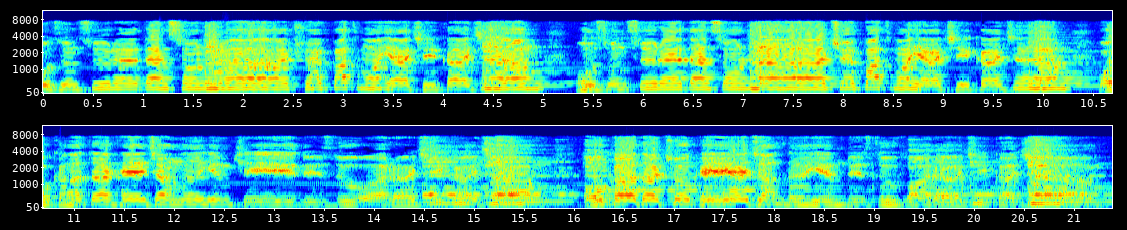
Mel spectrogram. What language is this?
Turkish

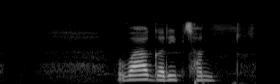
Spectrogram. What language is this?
Nepali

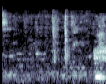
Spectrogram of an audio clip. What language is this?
Chinese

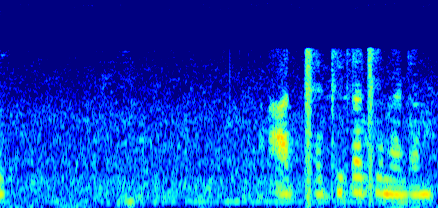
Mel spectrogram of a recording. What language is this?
Bangla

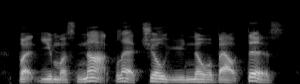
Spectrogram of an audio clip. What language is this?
English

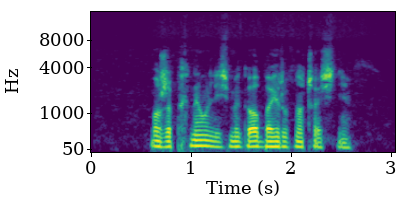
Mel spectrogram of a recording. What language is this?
Polish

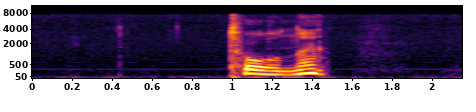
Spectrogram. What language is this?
Norwegian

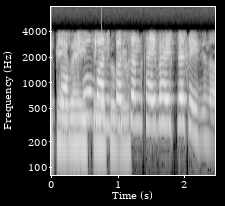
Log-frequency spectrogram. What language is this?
Odia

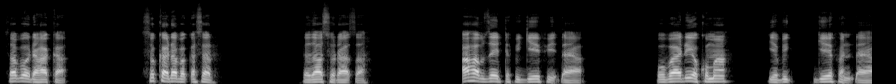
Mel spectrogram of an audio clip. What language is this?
Hausa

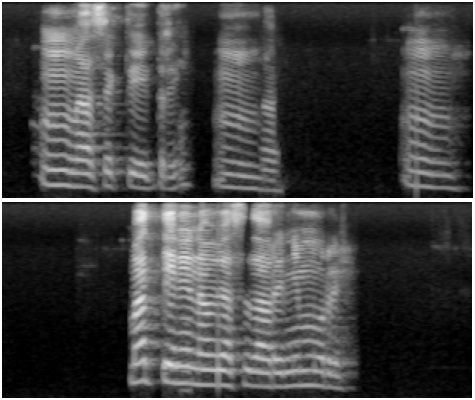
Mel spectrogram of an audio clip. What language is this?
Kannada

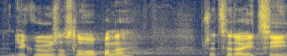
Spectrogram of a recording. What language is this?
Czech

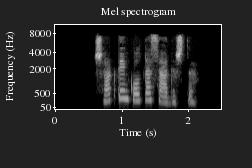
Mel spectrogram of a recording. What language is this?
Western Mari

